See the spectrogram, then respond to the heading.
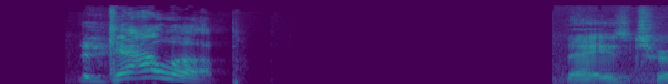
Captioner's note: laughing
